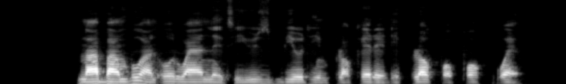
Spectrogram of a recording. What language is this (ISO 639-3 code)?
pcm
